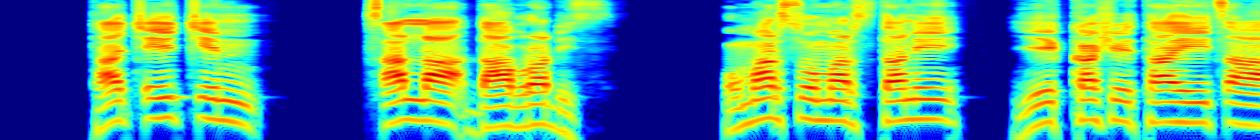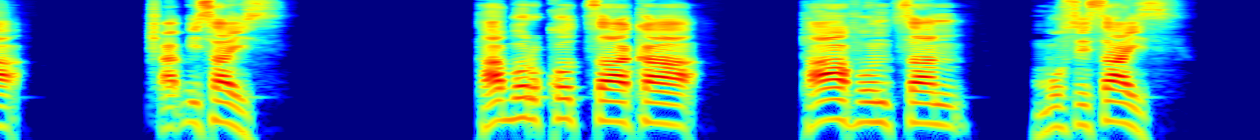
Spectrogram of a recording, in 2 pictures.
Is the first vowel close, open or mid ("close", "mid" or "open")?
open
